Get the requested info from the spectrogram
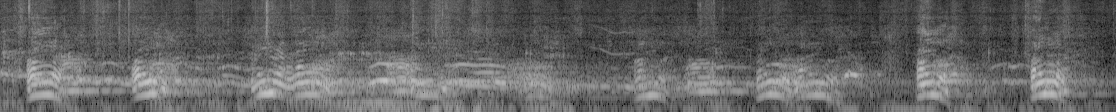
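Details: A female Plott Hound, a working hog-hunting bay dog, bays at two cornered boars with loud, arching, ringing barks in quick uneven bursts.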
